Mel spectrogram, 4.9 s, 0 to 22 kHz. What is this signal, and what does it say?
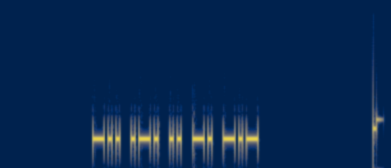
Morse code, heard as a keyed tone, about 25 wpm, 700 Hz. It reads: DRINK
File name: 5 Letter Words - First 3 Letters Given - 25wpm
